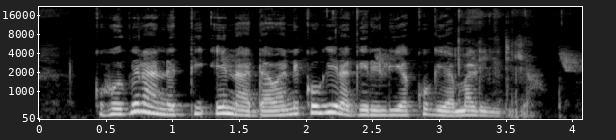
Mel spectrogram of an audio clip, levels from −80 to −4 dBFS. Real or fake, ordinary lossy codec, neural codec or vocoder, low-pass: real; none; none; none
